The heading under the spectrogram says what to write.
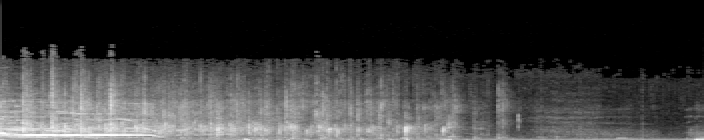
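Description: An audience applauds, a dense patter of many hands clapping that is loudest at first and gradually thins out, with a brief whistle-like tone early and scattered cheers fading into quieter clapping.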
